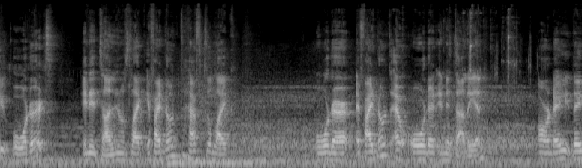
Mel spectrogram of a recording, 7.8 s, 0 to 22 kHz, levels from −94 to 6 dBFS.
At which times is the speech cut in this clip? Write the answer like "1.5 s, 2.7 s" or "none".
none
